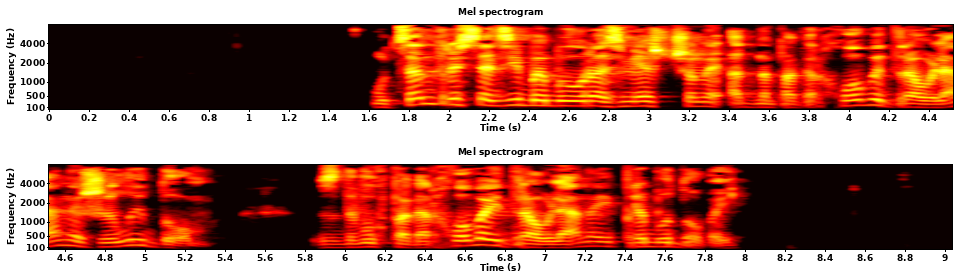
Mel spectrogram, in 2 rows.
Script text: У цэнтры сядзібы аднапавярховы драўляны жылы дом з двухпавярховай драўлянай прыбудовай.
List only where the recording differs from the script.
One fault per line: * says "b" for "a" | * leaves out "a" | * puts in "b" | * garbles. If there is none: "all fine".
* puts in "быў размешчаны"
